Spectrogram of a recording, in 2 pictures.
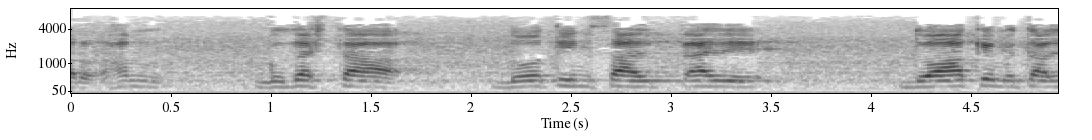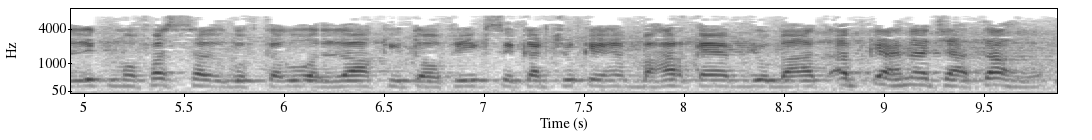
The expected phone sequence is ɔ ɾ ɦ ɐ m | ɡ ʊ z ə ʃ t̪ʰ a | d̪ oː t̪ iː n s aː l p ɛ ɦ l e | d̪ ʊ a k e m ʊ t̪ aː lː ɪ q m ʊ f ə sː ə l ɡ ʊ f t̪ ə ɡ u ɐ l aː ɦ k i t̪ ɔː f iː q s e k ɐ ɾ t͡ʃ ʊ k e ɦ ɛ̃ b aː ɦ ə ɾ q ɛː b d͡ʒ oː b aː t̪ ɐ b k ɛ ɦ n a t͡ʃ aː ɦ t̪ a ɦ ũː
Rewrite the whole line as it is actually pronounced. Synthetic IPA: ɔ ɾ ɦ ɐ m | ɡ ʊ z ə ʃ t̪ a | d̪ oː t̪ iː n s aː l p ɛ ɦ l e | d̪ ʊ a k e m ʊ t̪ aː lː ɪ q m ʊ f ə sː ə l ɡ ʊ f t̪ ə ɡ u ɐ lː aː ɦ k i t̪ ɔː f iː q s e k ɐ ɾ t͡ʃ ʊ k e ɦ ɛ̃ b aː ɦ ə ɾ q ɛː b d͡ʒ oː b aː t̪ ɐ b k ɛ ɦ n a t͡ʃ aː ɦ t̪ a ɦ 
